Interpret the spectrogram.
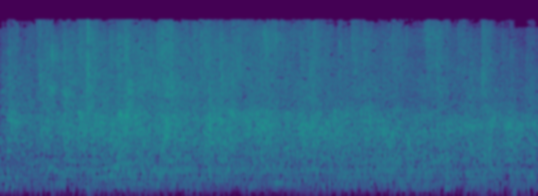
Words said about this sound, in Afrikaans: Sy sit hier, gee hulle lekker aan 'n klap toe.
